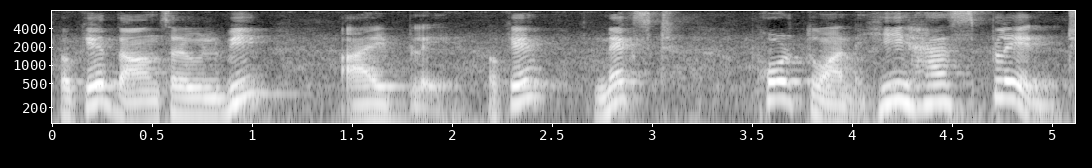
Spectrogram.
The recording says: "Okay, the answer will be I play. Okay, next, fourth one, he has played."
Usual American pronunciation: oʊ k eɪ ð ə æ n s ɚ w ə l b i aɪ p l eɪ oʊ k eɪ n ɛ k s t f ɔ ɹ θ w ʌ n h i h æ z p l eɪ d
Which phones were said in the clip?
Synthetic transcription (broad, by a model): oʊ k eɪ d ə n s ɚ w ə l b i aɪ p l eɪ oʊ k eɪ n ɛ k s t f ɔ ɹ t w ʌ n h i h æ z p l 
